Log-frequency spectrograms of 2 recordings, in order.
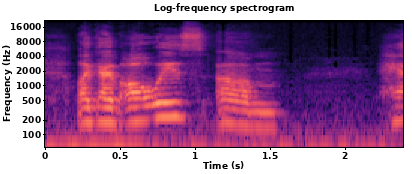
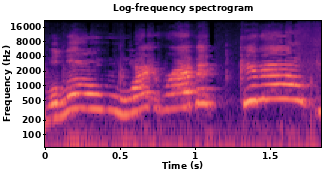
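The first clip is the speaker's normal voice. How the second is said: high-pitched shoo; 11 semitones higher than usual. Retold or imitated. Shooing rabbit from dream.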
